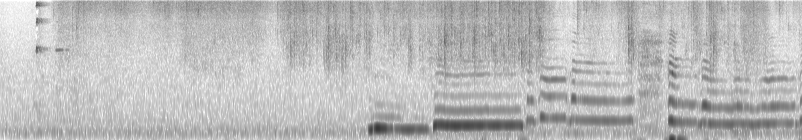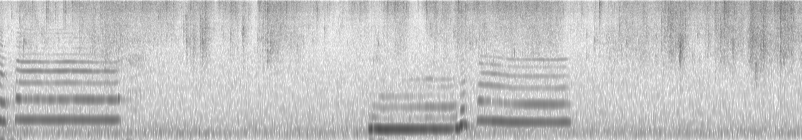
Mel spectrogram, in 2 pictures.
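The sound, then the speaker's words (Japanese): Steady running water pours and splashes, rinsing shampoo from hair while the scalp is massaged during a bath. Someone hums a short melody over it in two stretches. “流すから念のため目をつむっててね。君の方にまで水や泡が跳ねちゃうかもしれないし。”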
